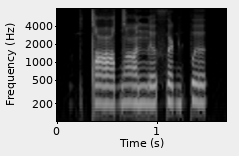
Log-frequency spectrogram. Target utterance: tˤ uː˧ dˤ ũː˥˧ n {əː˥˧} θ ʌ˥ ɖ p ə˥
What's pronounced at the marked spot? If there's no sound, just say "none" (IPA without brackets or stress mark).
ə˥˧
